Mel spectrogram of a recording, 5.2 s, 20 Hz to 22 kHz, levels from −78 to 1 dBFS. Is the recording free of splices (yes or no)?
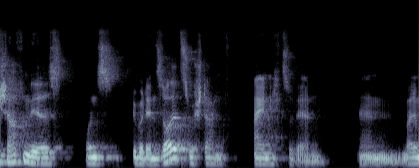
yes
